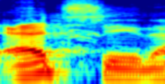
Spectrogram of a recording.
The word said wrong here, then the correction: ETC: That's interesting. That's incorrect. What? It's ETC, right? – Okay, sure.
